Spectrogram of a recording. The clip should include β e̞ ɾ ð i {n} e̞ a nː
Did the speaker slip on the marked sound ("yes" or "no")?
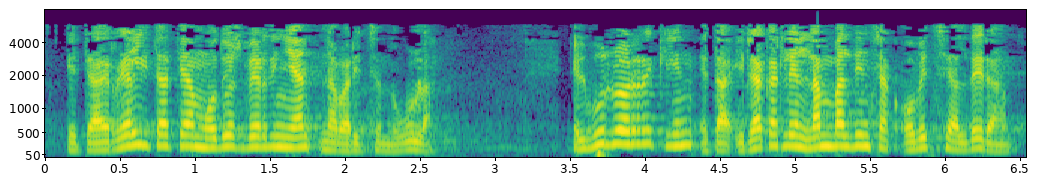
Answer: yes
